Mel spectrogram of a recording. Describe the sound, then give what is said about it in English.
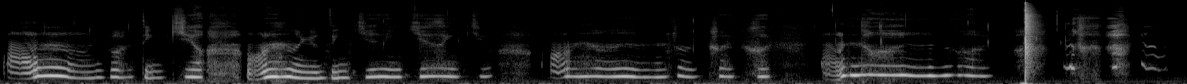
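A single sharp, loud slap on skin cracks out near the end, after a stretch of high, drawn-out vocal whimpers and cries. “Why'd you slap me like that”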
